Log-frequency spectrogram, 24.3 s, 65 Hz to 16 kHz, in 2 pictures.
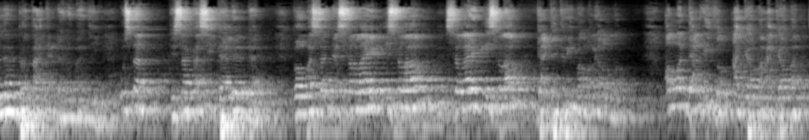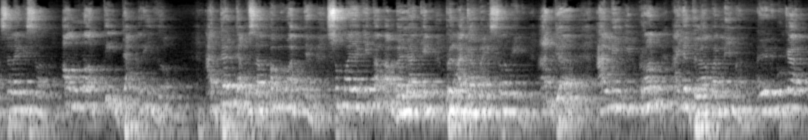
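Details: Adult male with a vocal cord disorder for almost 2 months, real, reportedly improved but still strained and forced; dysphonia.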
